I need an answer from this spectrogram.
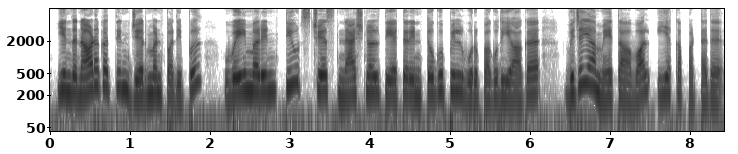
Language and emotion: Tamil, neutral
